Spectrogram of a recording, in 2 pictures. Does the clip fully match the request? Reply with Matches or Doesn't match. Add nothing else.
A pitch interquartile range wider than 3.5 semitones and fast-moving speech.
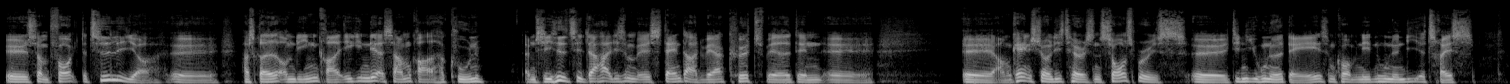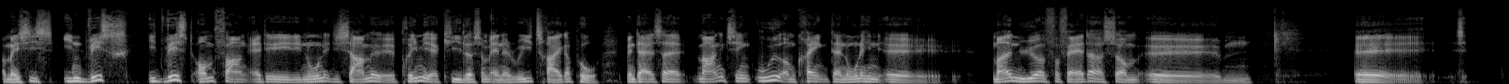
Doesn't match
